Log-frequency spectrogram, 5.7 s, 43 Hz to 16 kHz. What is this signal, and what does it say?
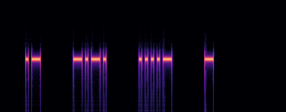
Morse code, heard as a keyed tone, about 20 wpm, spaced as for 10 wpm, 700 Hz. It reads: AC4T
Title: 109 Lesson 18g - Letter m - Call Signs 20wpm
